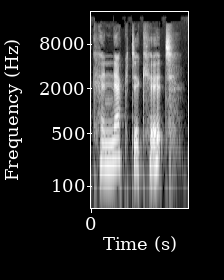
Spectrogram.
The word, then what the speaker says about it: Connecticut: It looks like Connecticut, but there's also a silent C in the middle. So Connecticut. That T in the center becomes a D.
